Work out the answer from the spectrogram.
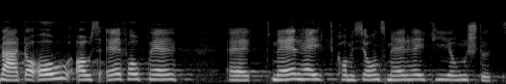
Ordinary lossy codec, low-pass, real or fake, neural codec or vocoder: none; none; fake; codec, 16 kHz, 4 kbps, FreqCodec, larger model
